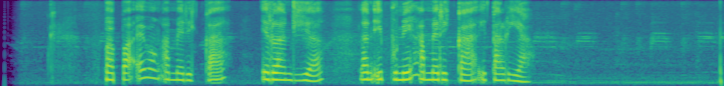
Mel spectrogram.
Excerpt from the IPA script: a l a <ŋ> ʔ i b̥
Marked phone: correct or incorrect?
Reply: incorrect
